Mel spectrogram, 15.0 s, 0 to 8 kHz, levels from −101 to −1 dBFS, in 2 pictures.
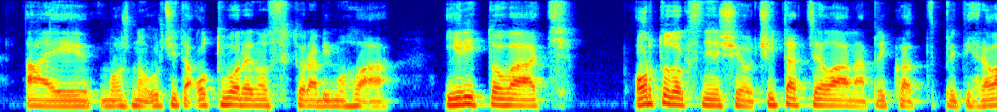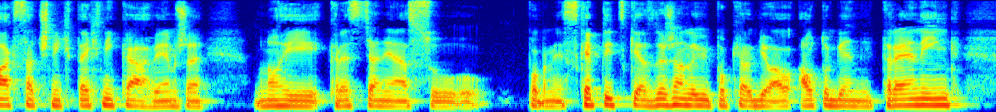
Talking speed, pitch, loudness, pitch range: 115 wpm, 115 Hz, -22 LUFS, 110-125 Hz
